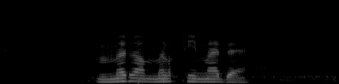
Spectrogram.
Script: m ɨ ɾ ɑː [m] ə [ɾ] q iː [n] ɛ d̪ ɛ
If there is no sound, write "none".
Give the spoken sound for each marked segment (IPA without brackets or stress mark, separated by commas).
m, l, m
